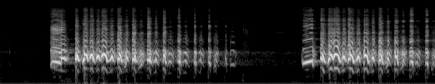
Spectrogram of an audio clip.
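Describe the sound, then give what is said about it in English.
A person with a cough drop in their mouth imitates a male wild turkey's gobble, two loud, rapid rattling gobbles in a row with a short pause between them, clear with no talking. “Here's that old male Tom Gobbler.”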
